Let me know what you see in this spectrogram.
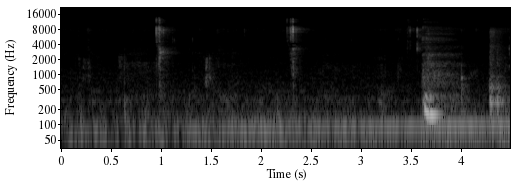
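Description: Close-miked wet chewing of candied plums, with sharp clicks about one second and two and a half seconds in.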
